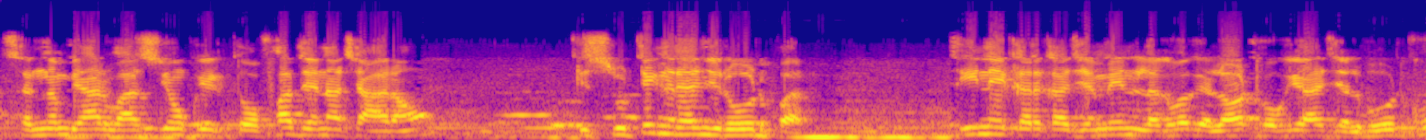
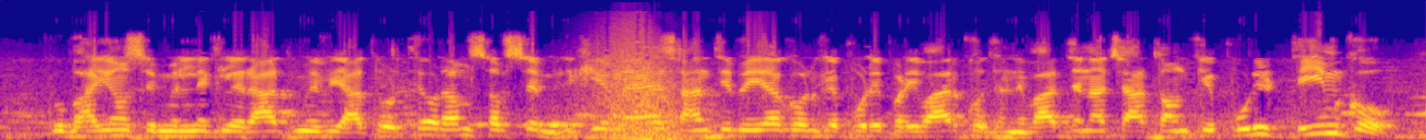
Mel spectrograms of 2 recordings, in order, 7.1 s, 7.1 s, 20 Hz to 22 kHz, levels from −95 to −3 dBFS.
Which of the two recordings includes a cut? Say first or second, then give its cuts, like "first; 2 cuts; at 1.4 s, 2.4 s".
second; 1 cut; at 2.9 s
